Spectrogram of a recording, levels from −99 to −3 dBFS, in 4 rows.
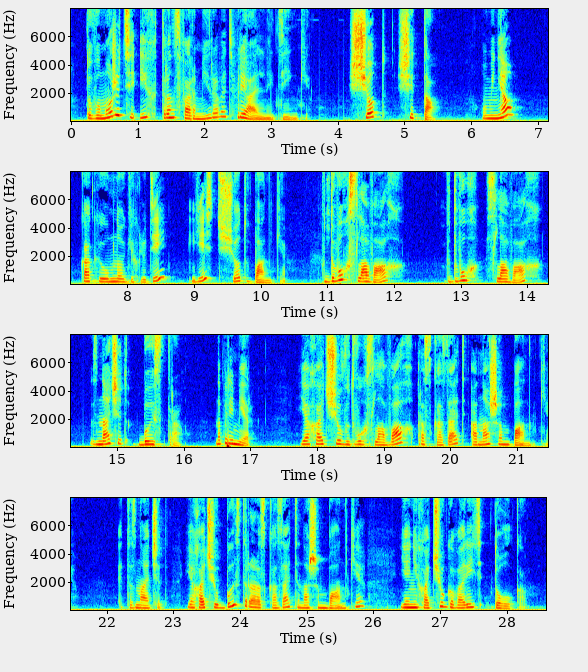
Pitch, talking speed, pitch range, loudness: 220 Hz, 110 wpm, 195-260 Hz, -22 LUFS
